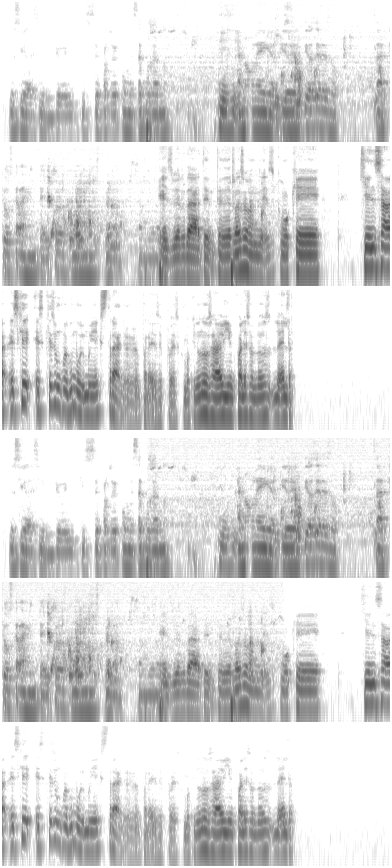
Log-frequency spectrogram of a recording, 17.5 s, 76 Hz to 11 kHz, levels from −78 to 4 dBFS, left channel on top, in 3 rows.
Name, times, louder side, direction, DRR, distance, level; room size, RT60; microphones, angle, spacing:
voice 1, 0.1-2.6 2.9-3.0 3.5-5.1 5.6-8.4, right 2 dB, 25° right, 0.5 m, -39 dB
sound 1, 2.1-10.1, equal, 45° right, 2.1 m, -42 dB
voice 2, 3.2-3.6 4.1-4.2 8.2-10.6 11.2-16.0, left 5 dB, 75° left, 0.4 m, -32 dB
5.0 x 2.9 x 2.6 m
head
